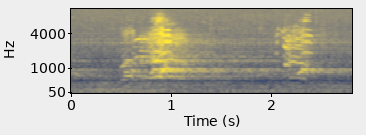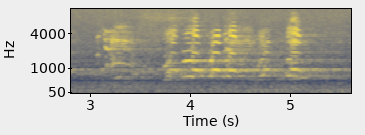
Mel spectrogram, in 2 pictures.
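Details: Whooper swans at Lac du Der reserve, France, late January 2014, calling with nasal trumpeting honks, several overlapping birds in uneven bursts against a low constant hum.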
